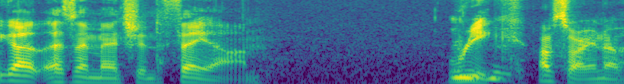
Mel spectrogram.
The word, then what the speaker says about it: Reek: So, now we got, as I mentioned, Fyon Reek, I'm sorry. No, his name is Reek. It rhymes with Meek.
